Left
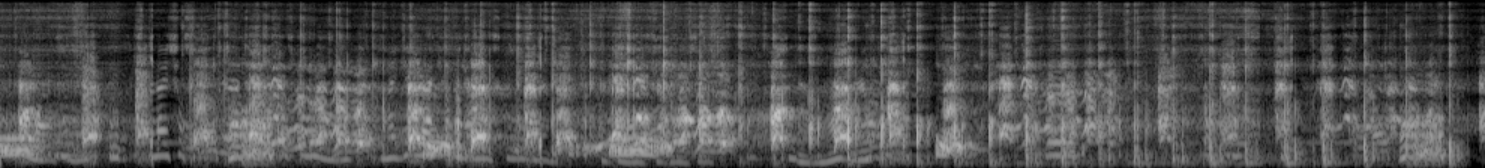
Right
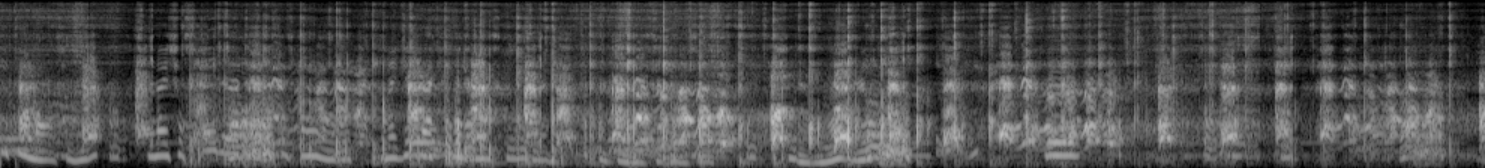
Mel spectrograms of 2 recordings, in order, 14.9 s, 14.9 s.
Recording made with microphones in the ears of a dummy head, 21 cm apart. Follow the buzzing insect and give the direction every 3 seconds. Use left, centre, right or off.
centre, right, right, right, centre.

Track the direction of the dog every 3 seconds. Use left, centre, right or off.
left, left, centre, right, right.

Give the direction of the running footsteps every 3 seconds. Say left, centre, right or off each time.
right, right, right, left, left.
